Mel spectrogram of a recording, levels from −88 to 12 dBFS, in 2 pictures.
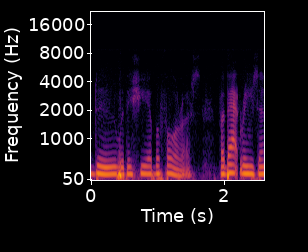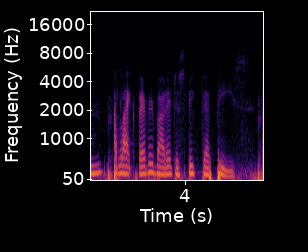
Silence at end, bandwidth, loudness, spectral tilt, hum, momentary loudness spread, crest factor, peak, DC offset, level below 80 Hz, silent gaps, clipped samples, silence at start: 0 s; 4.7 kHz; -25 LUFS; -11 dB/octave; none; 9 LU; 20 dB; -4 dBFS; under 0.1%; -36 dBFS; none; under 0.1%; 0 s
